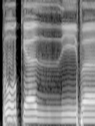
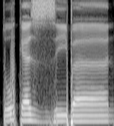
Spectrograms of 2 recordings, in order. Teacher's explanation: Maka latihannya agar tidak terbaca dengan huruf zai itu ujung lidah kita menempel dengan gigi seri atas sehingga terdengar dengan sempurna untuk makhraj daripada makhraj huruf dzal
